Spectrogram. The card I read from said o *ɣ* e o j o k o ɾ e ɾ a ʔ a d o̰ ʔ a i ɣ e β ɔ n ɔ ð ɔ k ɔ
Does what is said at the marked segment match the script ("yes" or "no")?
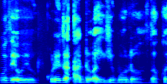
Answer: no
